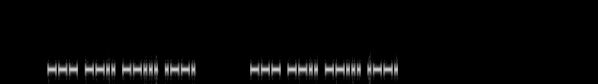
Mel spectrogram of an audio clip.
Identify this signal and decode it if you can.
Morse code, heard as a keyed tone, about 42 wpm, 700 Hz. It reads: OZ7P OZ7P
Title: DXCC-100 Call Signs - 4 Characters - Repeated 2x - 45wpm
